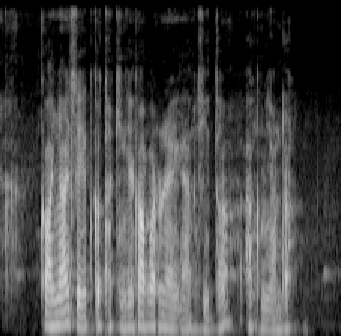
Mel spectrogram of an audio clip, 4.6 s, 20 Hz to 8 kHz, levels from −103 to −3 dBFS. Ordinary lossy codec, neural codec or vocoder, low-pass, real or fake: none; codec, 16 kHz, 8 kbps, FreqCodec, larger model; 7.2 kHz; fake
